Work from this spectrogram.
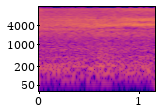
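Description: Gas hisses steadily from a leaking airsoft pistol gas blowback magazine, a continuous close airy spray with no breaks.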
